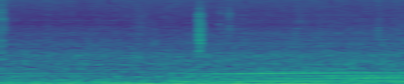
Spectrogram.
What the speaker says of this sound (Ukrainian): Ти можеш слухати на верхах, як гарно на високих нотах співає мотор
